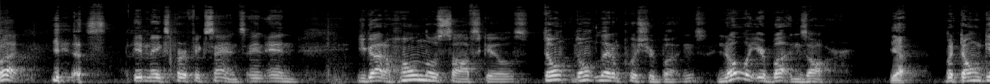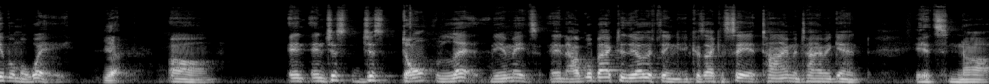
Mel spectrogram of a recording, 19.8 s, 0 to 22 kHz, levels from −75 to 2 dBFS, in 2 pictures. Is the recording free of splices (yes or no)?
yes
